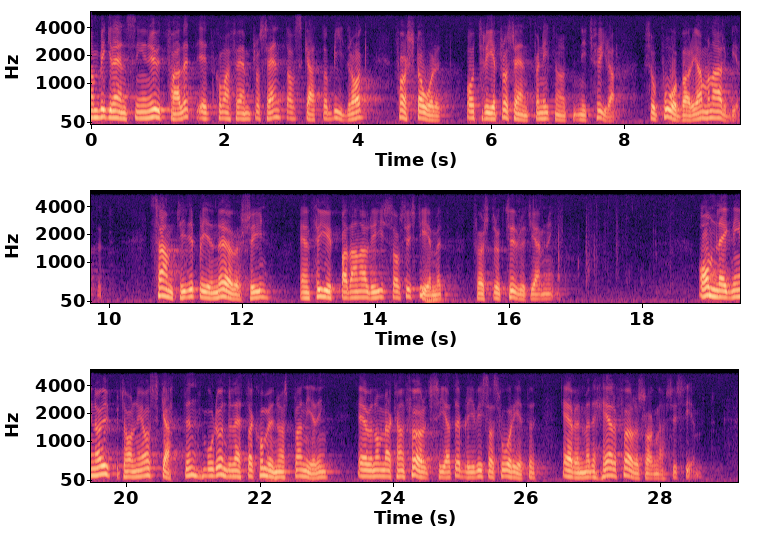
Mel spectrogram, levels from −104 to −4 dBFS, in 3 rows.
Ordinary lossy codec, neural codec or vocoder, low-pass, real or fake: none; none; 5.4 kHz; real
